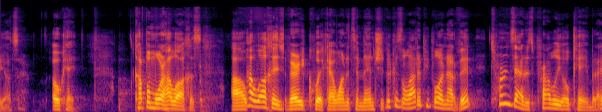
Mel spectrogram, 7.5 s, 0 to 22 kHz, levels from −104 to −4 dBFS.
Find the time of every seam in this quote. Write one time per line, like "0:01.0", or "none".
0:01.5
0:03.1
0:03.5
0:04.8
0:05.7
